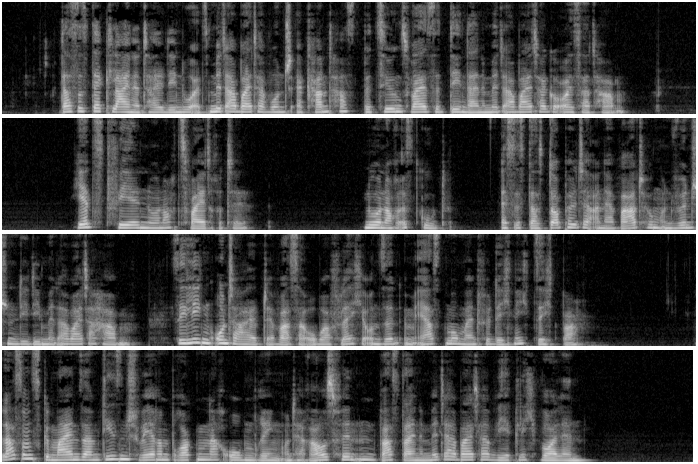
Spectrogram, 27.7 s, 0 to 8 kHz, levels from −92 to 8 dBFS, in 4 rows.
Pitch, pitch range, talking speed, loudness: 185 Hz, 160-200 Hz, 150 wpm, -19 LUFS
